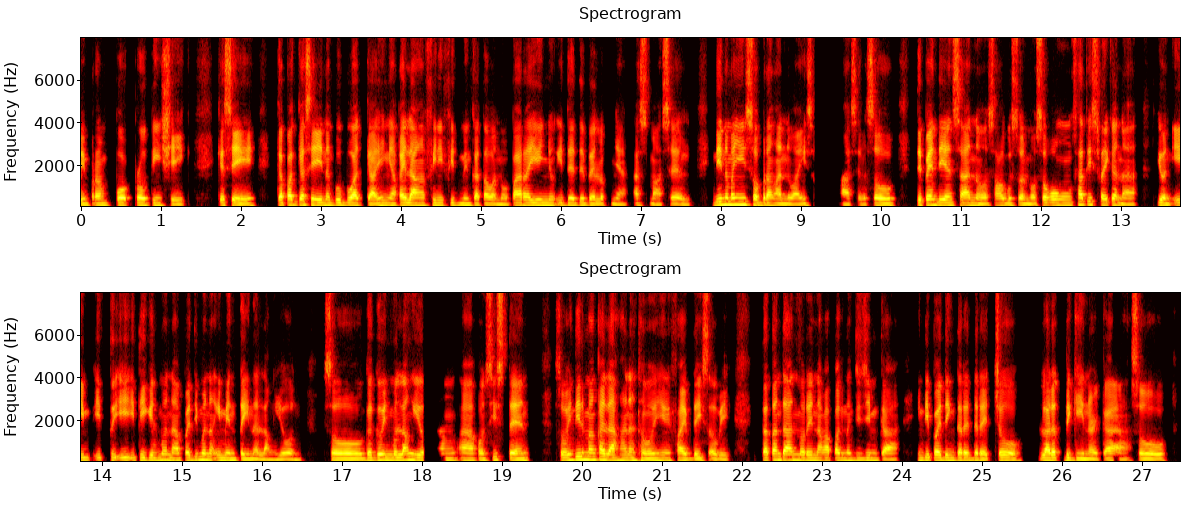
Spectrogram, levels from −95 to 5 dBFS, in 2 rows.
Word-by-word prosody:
yung 110 - +1
parang 115 +1 -1
pro 125 0 +5
protein 120 0 +1
shake. 95 -5 -4 0.3
Kasi 115 -4 +2 0.3
kapag 145 +1 +4
kasi 150 -1 +3
nagbubuhat 130 -2 +2
ka - - +2
yun 120 -1 0
nga 110 - -3
kailangan 125 -1 +4
fini-feed 125 -1 -4
mo 115 - -2
'yong - - -11
katawan 110 -2 -1
mo 90 -1 -4
para 135 +1 +2
yun 135 +1 +1
yung - - -12
i-de-develop 115 -3 -1
niya 95 -2 -5
as 115 +1 -8
muscle. 90 0 -3 0.3
Hindi 150 - +4
naman 165 +1 +5
yung 165 - +4
sobrang 125 -6 +1
ano, 110 -2 0
ah, 100 - -3
yung 115 - -5
sa - - -18 0.3
muscle. 95 -1 -6
So, 120 - +1 0.5
depende 140 +1 +4
yan 135 -1 +3
sa 130 -2 +2
ano 110 -5 -1
sa 115 +2 -4
kagustuhan 115 -1 -1
mo. 100 +1 -2
So, - - +1
kung 140 +1 0
satisfy 160 +1 -1
ka 155 - +2
na 95 -9 -3 0.2
yun - - +1
im 135 +1 0
itui 135 0 -4
itigil 130 -2 -1
mo 145 - -2
na, 120 -5 -1
puwede 130 +3 -1
mo 155 - -1
nang 155 - -3
i-maintain 115 -4 0
na 100 - -2
lang 90 -2 -4
yun. 90 -1 -3 0.2
So, 115 -1 +4
gagawin 140 +4 +2
mo 140 - -1
lang 145 +2 +2
yun 135 -3 0 0.2
ng, 115 - -3
ah, 115 -1 -1
consistent. 120 -1 +1 0.3
So, 135 - -2
hindi 145 +3 +2
naman 165 0 +2
kailangan 140 -3 +3
ano 120 -3 0
yung 120 +1 0
5 115 -2 +2
days 110 +1 -2
a - - -1
week. 95 -3 -5 0.3
Tatandaan 145 0 +3
mo 135 - +1
rin 135 0 0
na 130 - -2
kapag 125 -1 -1
nag-gi-gym 120 0 -4
ka 95 0 0 0.2
hindi 140 +2 -2
pwedeng 135 -1 +2
dire-diretso, 120 -1 +1 0.2
lalo't 130 +1 +5
beginner 115 -5 0
ka. 115 -2 -2
So, 110 -1 0
125 Hz, 200 wpm, -23 LUFS, 115-135 Hz, 0.5 s, pro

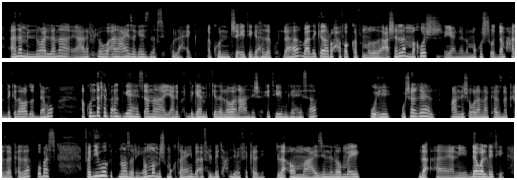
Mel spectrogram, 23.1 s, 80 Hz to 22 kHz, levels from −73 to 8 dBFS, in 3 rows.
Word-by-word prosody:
أنا 200 +6 +5
من 205 -4 +1
النوع 190 +4 +1
اللي 190 -3 +1
أنا 210 +1 -1
عارف 175 +3 -3
اللي 185 - -4
هو 195 +2 0
أنا 190 -1 +1
عايز 200 +1 0
أجهّز 180 -2 -2
نَفْسي 160 - -8
في - - -43
كُلّ 160 -3 -7
حاجة 140 -3 -9 0.2
أكُون 155 +1 -2
شقتي 170 +1 +1
جاهزة 165 0 -1
كُلّها، 165 +9 -1
بعد 195 +2 +4
كده 205 0 +5
أرُوح 205 0 0
أفكر 195 -2 -1
في 160 - -19
الموضوع 145 0 -1
ده 145 -2 -1
عشان 145 +8 +2
لمّا 230 -7 +2
أخش 205 +1 -1
يعني 150 -1 -3
لمّا 150 0 -5
أخش 185 +4 -4
قدّام 175 +1 +2
حد 175 -3 -1
كده 170 +3 -2
وأقعد 190 -1 0
قدامه 170 +7 -2 0.4
أكون 230 -1 -1
داخل 255 -1 +5
بقلب 225 -1 0
جاهز 195 -3 +2
أنا 185 -2 +2
يعني 165 0 +1
بقلب 190 +3 -7
جامد 175 -2 +4
كده 175 +1 -1
اللي 165 0 +1
هو 175 - +4
أنا 150 - +1
عندي 160 +1 -3
شقتي 180 +4 -2
مجهزها، 165 +4 -3 0.8
وإيه 185 -1 +1 0.2
وشغال 220 -1 +2 0.3
وعندي 180 +1 0
شغلانة 170 0 0
كذا، 165 -1 -3
كذا، 160 0 -3
كذا، 160 +7 -2
وبس، 230 +3 -1 0.4
فدي 180 +8 +5
وجهة 265 -3 +4
نظري 165 -6 0
هُم 220 +6 +2
مش 185 -1 -3
مقتنعين 165 +3 -1
بقى 195 -2 -2
في 170 - -14
البيت 170 +2 -2
عندي 180 -2 -4
بالفكرة 160 -1 -3
دي، 140 +1 -12 0.2
لأ 160 +1 +4
هُم 155 0 +2
عايزين 155 +5 0
اللي 170 0 +2
هُم 175 +1 +1
إيه 180 0 +4 0.9
لأ 155 -2 +4
يعني 150 -1 -2
ده 180 +6 +8
والدتي. 180 -7 +4
175 Hz, 215 wpm, -23 LUFS, 160-195 Hz, 0.9 s, ده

